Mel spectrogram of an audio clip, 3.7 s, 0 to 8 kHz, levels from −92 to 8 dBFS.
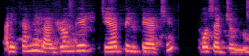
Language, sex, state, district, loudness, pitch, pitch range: Bengali, female, West Bengal, Kolkata, -16 LUFS, 250 Hz, 240-285 Hz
